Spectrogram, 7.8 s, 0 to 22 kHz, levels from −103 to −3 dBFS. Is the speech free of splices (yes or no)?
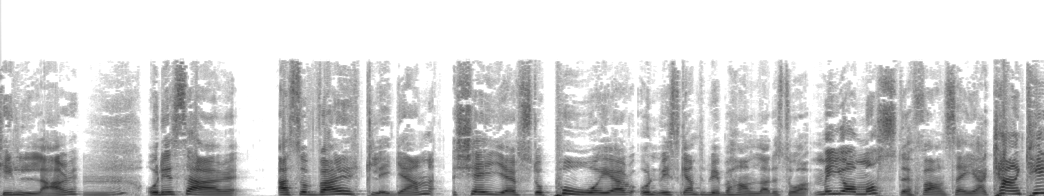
no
